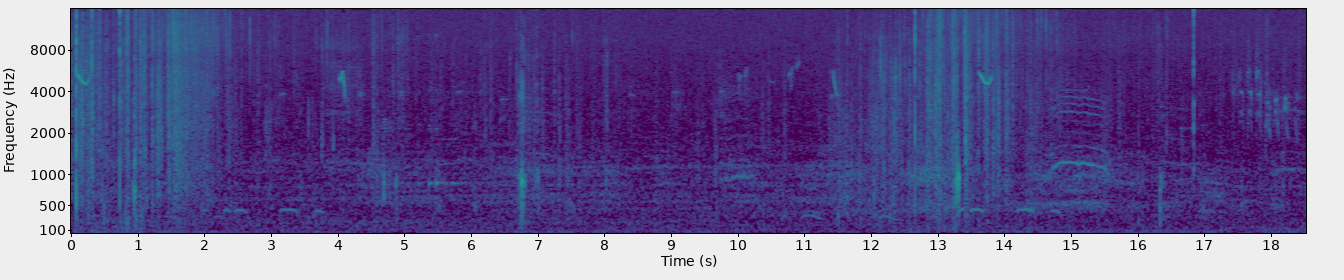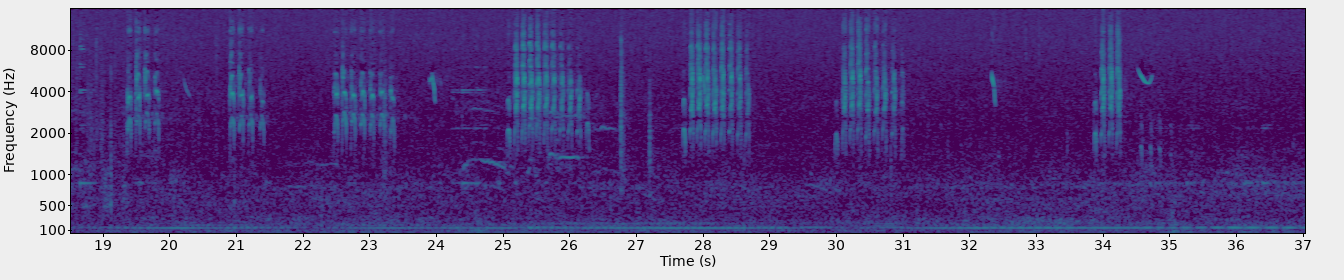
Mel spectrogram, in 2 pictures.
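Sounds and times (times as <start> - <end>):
low steady hum: 0.0 - 37.0
bird chirps: 33.8 - 35.0.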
